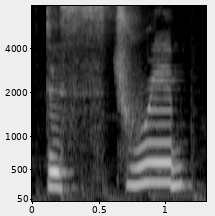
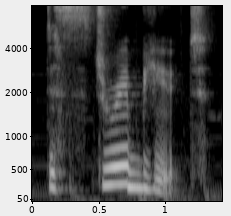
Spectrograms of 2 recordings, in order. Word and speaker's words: distribute: Distribute. That first syllable is unstressed. Distribute.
